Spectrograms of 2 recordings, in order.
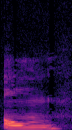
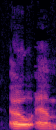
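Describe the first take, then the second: First: It is said as a single one-syllable word. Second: It is spelled out as two separate letters. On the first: The speaker calls it right. "no, it's supposed to be Om" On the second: The speaker calls it wrong. "I was pronouncing it O M Opal"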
